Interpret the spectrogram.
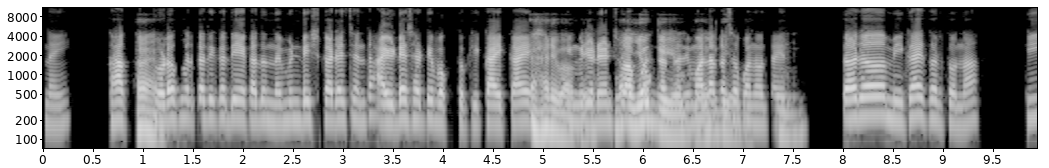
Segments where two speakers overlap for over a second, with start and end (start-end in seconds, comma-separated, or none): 5.3-7.5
